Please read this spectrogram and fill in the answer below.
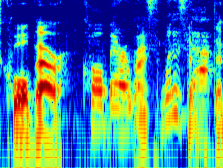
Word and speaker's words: caul bearer: Union a apple L Larry it sound it's pronounced like Co but it's co barer call barer what what is that that means I was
